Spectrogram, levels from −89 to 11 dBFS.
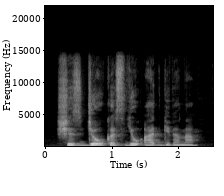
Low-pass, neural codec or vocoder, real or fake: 14.4 kHz; none; real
